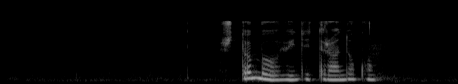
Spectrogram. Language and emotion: Russian, sad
